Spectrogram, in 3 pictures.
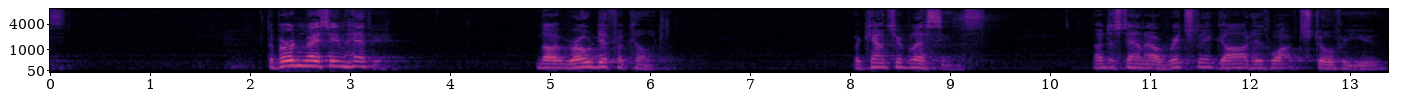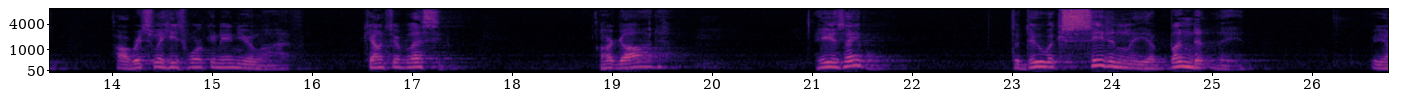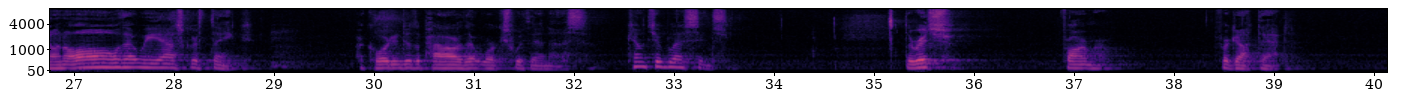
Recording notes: Downtown Church Of Christ Audio Sermon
